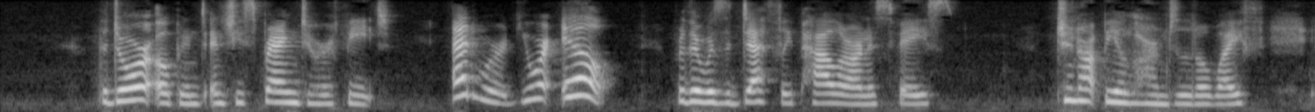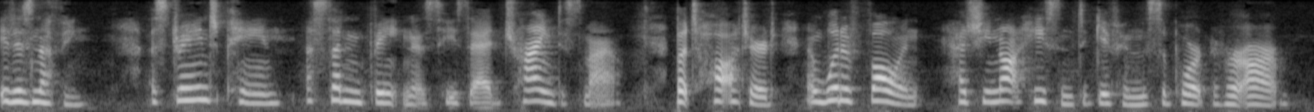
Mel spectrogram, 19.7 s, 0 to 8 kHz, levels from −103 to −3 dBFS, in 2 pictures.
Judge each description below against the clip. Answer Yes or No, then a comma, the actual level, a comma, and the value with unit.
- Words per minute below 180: No, average, 185 wpm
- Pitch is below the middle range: No, very high, 260 Hz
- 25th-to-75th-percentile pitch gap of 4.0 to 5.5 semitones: Yes, average, 4.3 semitones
